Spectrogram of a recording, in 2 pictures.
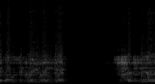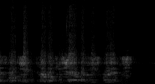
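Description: A 'black box' ghost-box device playing garbled, radio-like voice fragments in two stretches, the second about two seconds in, over a steady thin high whine.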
